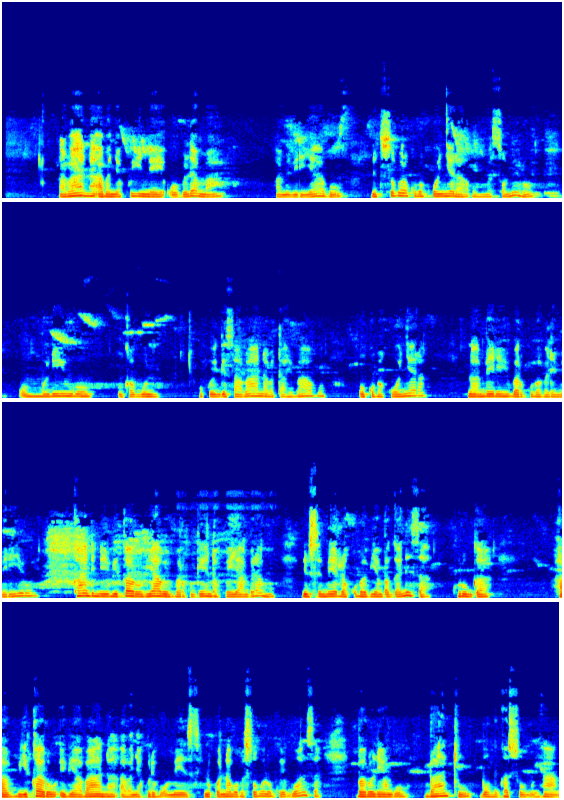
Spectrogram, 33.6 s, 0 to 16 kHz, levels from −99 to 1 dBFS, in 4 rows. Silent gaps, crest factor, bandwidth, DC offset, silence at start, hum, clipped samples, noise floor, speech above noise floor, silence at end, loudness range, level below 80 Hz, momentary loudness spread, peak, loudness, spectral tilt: none; 20 dB; 7.6 kHz; under 0.1%; 0.85 s; none; under 0.1%; -77 dBFS; 57 dB; 0 s; 5 LU; -60 dBFS; 11 LU; 0 dBFS; -21 LUFS; -7 dB/octave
